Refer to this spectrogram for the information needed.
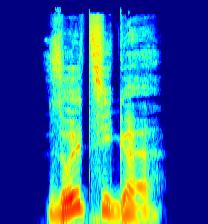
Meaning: inflection of sulzig: 1. strong/mixed nominative/accusative feminine singular 2. strong nominative/accusative plural 3. weak nominative all-gender singular 4. weak accusative feminine/neuter singular
- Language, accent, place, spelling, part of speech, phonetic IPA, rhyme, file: German, Germany, Berlin, sulzige, adjective, [ˈzʊlt͡sɪɡə], -ʊlt͡sɪɡə, De-sulzige.ogg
